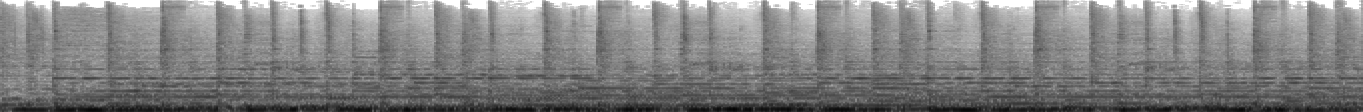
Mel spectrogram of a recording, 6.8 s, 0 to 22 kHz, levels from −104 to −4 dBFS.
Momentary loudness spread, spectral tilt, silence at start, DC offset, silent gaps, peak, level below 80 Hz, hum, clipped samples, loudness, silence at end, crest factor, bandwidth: 4 LU; -5.5 dB/octave; 0 s; under 0.1%; none; -6 dBFS; -18 dBFS; none; under 0.1%; -20 LUFS; 0 s; 12 dB; over 20 kHz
